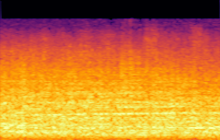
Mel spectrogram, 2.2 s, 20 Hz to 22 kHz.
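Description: A pack of NASCAR stock cars racing past together, their V8 engines running at full throttle in one steady, unbroken drone.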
